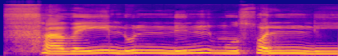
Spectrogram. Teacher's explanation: یا سے پہلے زبر ہے تو یائے لین ہے، نرمی سے ادا کریں گے۔ لام کے اوپر تنوین ہے، آگے پھر لام ہے تو تنوین کے بعد لام آ رہا ہے، ادغام کریں گے۔ · فا کو ہونٹوں سے ادا کریں گے، واو کو یا سے ملائیں گے، یا سے پہلے زبر ہے تو یائے لین ہے، نرمی سے ادا کریں گے۔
